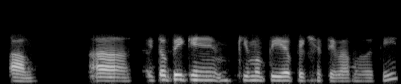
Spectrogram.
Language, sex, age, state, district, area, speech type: Sanskrit, female, 18-30, Maharashtra, Chandrapur, urban, conversation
